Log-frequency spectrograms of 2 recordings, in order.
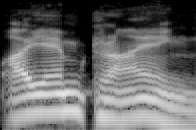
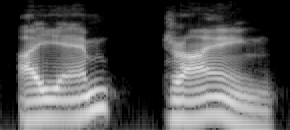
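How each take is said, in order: First: Said in the usual way. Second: Teacher's slow split before "trying"; slow repeat. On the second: Shown as a demonstration. Teacher repeats sentence slowly.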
